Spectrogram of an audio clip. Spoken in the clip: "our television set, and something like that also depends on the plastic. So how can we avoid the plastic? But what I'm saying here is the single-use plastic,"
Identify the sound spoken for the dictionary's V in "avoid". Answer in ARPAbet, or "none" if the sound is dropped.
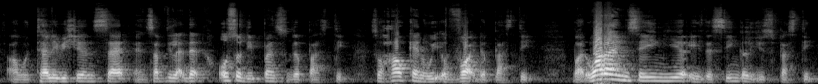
V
